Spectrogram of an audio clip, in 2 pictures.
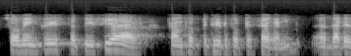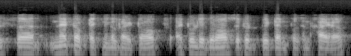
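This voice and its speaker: A man's voice: lowish voice, fairly even intonation, fast talker. A man with an Indian accent, a bank executive explaining figures conversationally on a conference call, often rephrasing as he goes. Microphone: phone conference line. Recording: thin phone-line conference audio.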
